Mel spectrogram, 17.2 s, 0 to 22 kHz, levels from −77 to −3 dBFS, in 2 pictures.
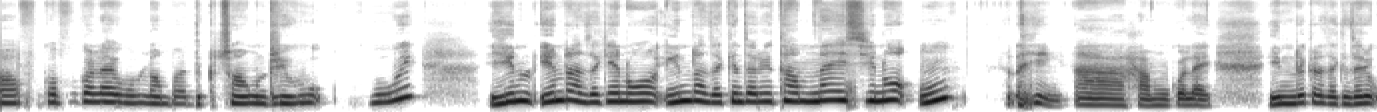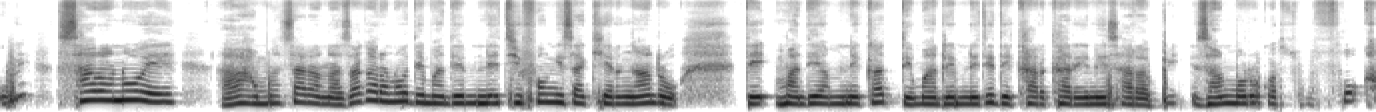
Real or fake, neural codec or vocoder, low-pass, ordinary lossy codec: fake; vocoder, 44.1 kHz, 128 mel bands, Pupu-Vocoder; none; none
